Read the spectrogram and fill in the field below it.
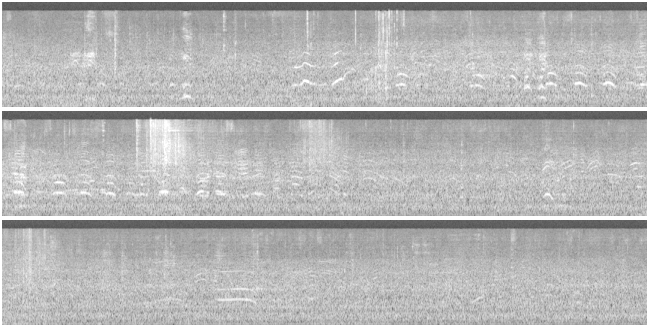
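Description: A large outdoor crowd murmurs steadily.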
